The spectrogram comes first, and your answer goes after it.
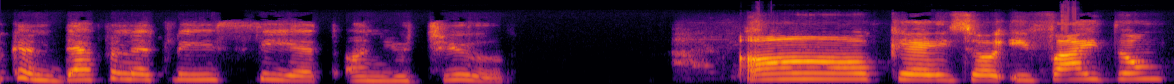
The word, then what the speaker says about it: YouTube: There is a B-E, but the E is silent. The YouTube. Tube. Tube. Like like Tuesday.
